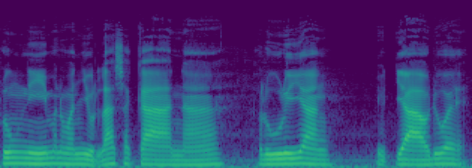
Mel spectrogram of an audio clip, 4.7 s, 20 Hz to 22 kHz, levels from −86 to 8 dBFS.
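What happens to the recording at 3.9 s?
Nothing goes wrong at 3.9 s; the speech carries on intact through that moment, with no dropout, click, distortion or other fault.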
